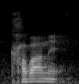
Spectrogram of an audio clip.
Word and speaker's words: 姓: 忌，好，那姓呢，它读成卡巴内，啊，其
